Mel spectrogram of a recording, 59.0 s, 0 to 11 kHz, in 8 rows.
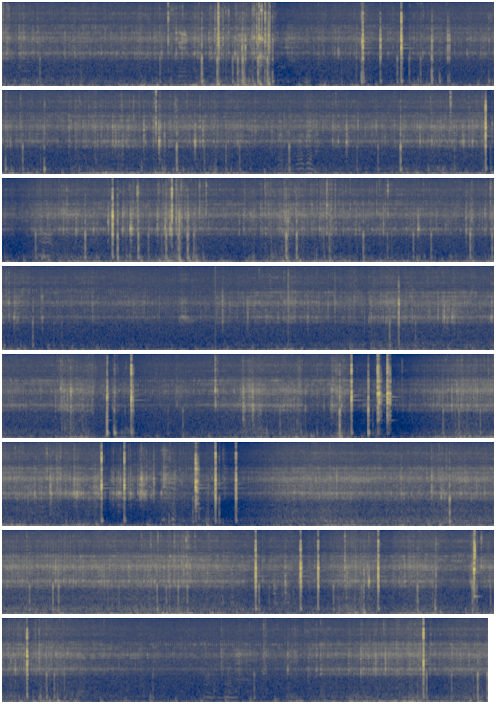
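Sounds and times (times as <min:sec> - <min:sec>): tyres rolling over dirt and rock: 0:00.0 - 0:24.7, 0:25.3 - 0:58.9
bike rattling over rough ground: 0:00.0 - 0:58.9
sharp clicks and knocks from impacts: 0:02.3 - 0:04.2, 0:05.3 - 0:08.2, 0:30.4 - 0:33.4, 0:34.0 - 0:36.4, 0:37.6 - 0:40.5, 0:48.0 - 0:52.6.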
